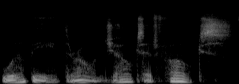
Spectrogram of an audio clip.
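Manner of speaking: low, hushed late-night jazz DJ; jazz radio voice. Pretend. Host plugging tour dates to listeners, jazz radio voice. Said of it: "I can do a jazz radio voice".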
